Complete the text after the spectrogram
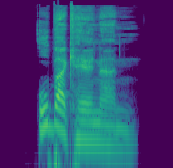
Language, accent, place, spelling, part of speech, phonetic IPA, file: German, Germany, Berlin, Oberkellnern, noun, [ˈoːbɐˌkɛlnɐn], De-Oberkellnern.ogg
- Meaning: dative plural of Oberkellner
